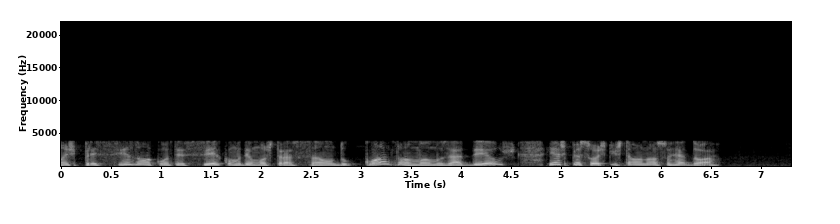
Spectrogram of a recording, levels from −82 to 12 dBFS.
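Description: From start to finish the speech has passed through the iLBC codec, with a rate that points to its 15.2 kbps, 20 ms frame mode. Nothing above 3.8 kHz survives, so the sound is muffled and narrowband, and the coarse excitation coding makes it plainly rough and synthetic.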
